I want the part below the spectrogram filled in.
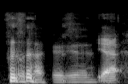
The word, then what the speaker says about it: otaku: Is that how you pronounce it? Otaku? – Otaku, yeah.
